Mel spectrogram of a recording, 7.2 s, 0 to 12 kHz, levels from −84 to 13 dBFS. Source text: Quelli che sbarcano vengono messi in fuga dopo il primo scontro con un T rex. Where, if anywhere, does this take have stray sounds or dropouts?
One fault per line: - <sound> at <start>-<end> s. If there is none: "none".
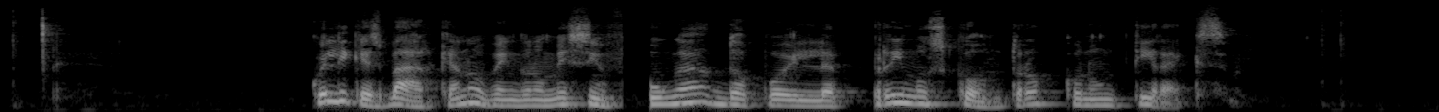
- dropout at 3.1-3.3 s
